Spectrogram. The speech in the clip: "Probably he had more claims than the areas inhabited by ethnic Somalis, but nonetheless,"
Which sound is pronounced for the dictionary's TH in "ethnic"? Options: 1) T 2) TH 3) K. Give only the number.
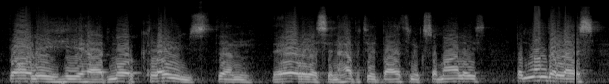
2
